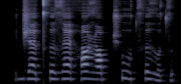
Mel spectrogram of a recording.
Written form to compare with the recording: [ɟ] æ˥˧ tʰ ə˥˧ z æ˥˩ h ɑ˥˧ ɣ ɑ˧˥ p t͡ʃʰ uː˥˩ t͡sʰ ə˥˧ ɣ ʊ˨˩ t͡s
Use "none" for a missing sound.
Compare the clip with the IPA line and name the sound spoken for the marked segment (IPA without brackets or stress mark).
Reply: d͡ʒ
